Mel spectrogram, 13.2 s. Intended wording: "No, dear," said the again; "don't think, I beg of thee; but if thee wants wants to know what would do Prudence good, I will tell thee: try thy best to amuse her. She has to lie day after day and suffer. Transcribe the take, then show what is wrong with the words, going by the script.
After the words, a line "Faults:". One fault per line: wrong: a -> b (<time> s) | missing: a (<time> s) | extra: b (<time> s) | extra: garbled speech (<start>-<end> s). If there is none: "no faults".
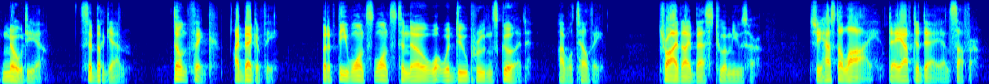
"No, dear," said the again; "don't think, I beg of thee; but if thee wants wants to know what would do Prudence good, I will tell thee: try thy best to amuse her. She has to lie day after day and suffer.
Faults:
no faults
